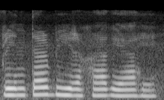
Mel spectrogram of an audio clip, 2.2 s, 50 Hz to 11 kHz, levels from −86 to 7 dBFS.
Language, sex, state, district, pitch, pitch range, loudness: Hindi, female, Arunachal Pradesh, Longding, 210 Hz, 200-220 Hz, -14 LUFS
